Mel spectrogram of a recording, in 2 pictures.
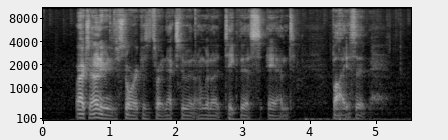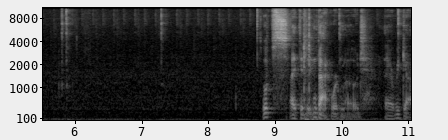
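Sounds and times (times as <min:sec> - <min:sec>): low steady hum: 0:00.0 - 0:11.0
person speaking: 0:00.5 - 0:06.2, 0:08.7 - 0:11.0
computer mouse and keyboard clicks: 0:02.0 - 0:11.0.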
